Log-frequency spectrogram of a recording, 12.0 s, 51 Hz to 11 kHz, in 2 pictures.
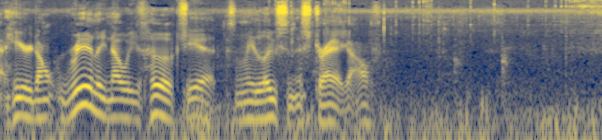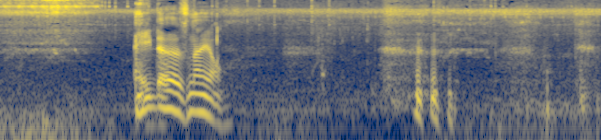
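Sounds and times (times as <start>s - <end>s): wind buffeting microphone: 0.0s - 9.7s.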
